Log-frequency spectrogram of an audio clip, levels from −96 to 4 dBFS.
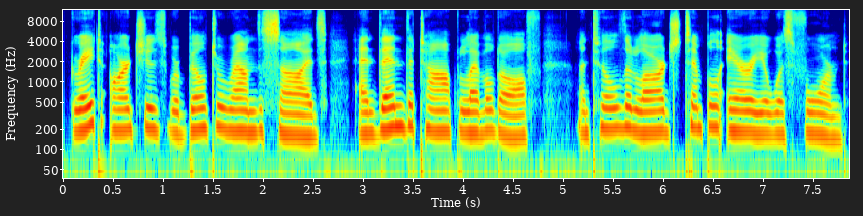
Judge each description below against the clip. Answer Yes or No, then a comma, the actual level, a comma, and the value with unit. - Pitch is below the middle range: No, medium, 185 Hz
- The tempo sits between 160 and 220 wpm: No, average, 150 wpm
